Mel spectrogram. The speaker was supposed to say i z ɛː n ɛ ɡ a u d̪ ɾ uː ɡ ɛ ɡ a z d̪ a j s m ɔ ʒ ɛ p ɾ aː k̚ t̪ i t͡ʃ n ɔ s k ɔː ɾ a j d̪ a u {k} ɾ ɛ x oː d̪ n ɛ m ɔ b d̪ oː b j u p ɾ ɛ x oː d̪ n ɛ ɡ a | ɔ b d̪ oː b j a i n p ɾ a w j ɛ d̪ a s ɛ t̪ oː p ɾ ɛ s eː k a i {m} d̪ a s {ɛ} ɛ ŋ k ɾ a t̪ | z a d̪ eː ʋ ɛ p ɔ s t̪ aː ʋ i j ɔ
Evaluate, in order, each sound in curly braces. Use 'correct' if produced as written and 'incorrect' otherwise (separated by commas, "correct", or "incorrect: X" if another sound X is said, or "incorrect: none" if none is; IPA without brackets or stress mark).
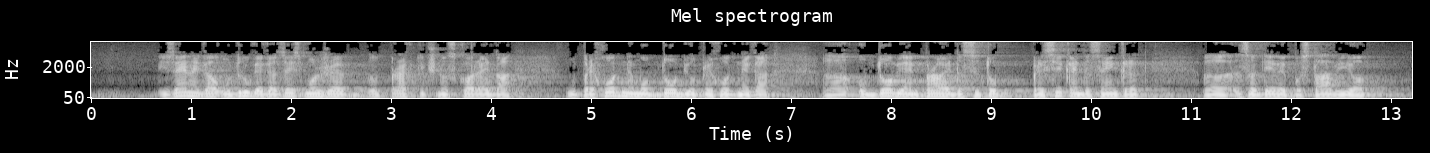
incorrect: p, incorrect: n, correct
